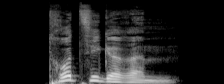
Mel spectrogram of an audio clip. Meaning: strong dative masculine/neuter singular comparative degree of trutzig
- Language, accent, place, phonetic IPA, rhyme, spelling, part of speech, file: German, Germany, Berlin, [ˈtʁʊt͡sɪɡəʁəm], -ʊt͡sɪɡəʁəm, trutzigerem, adjective, De-trutzigerem.ogg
